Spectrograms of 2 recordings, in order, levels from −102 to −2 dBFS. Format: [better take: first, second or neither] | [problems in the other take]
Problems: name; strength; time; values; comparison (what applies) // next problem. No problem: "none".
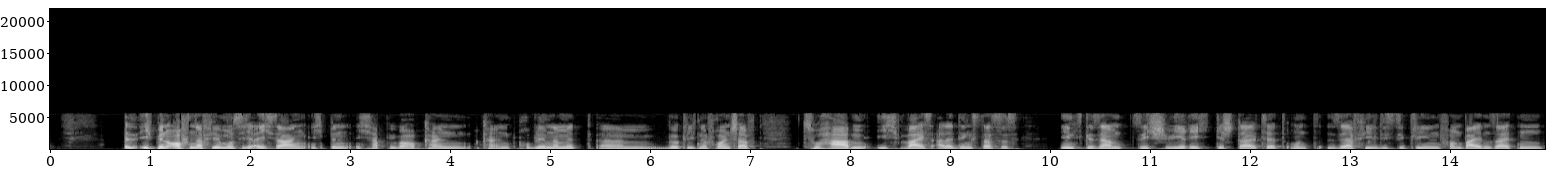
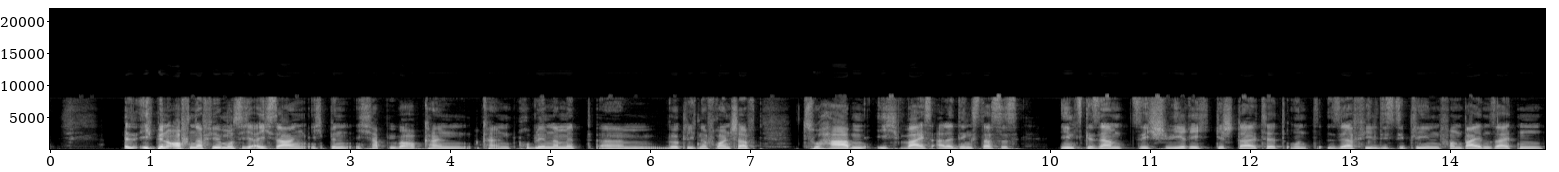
second | garbled, watery; badly; nothing above 5.5 kHz; slightly in the second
